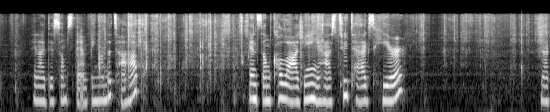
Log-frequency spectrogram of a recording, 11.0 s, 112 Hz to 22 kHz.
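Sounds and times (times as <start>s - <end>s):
paper rustling: 1.8s - 7.4s, 8.2s - 11.0s.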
